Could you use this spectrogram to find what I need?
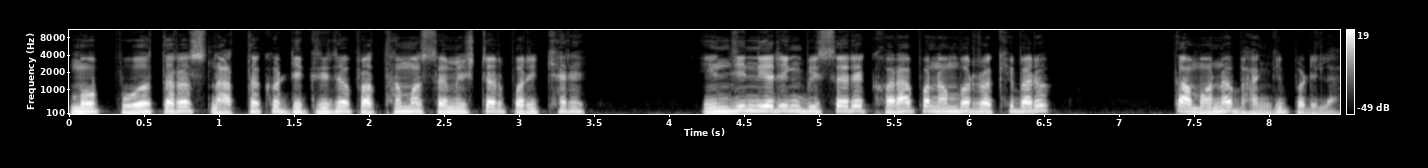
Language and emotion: Odia, sad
